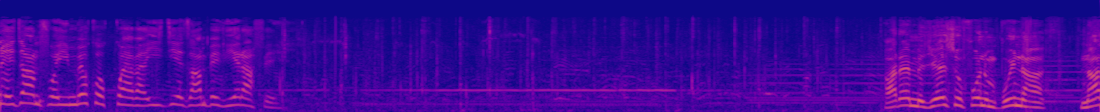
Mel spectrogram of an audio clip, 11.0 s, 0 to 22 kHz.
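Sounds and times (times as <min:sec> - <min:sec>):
donkey hooves clip-clopping: 0:00.0 - 0:11.0
footsteps: 0:02.1 - 0:11.0.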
